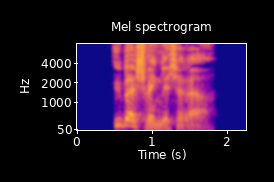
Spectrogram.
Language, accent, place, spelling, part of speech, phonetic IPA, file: German, Germany, Berlin, überschwänglicherer, adjective, [ˈyːbɐˌʃvɛŋlɪçəʁɐ], De-überschwänglicherer.ogg
- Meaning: inflection of überschwänglich: 1. strong/mixed nominative masculine singular comparative degree 2. strong genitive/dative feminine singular comparative degree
